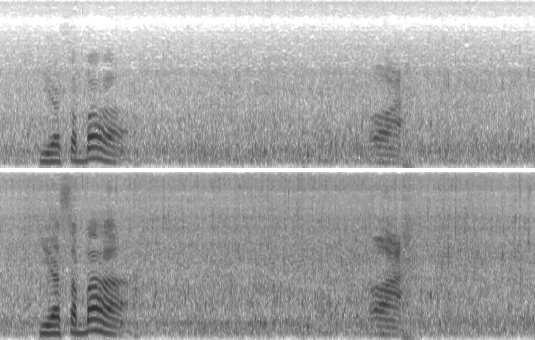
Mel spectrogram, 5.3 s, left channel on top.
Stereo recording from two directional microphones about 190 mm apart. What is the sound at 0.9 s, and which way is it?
Speech, 50° right (ahead or behind).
